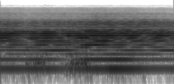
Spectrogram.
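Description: Music: a harmonium holding a steady low drone note with a full, reedy stack of overtones, with a few fainter melody notes moving over it about halfway through.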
